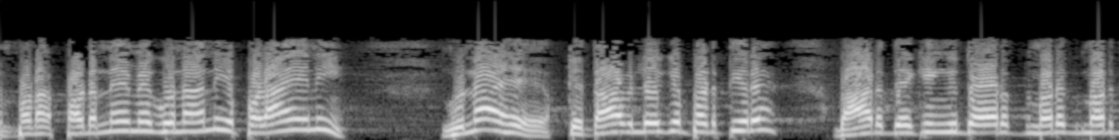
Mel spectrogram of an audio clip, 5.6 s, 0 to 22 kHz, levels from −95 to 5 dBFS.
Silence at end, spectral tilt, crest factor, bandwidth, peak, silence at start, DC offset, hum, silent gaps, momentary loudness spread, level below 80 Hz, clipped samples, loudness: 0 s; -3.5 dB/octave; 10 dB; 7.4 kHz; 0 dBFS; 0 s; under 0.1%; none; none; 4 LU; -50 dBFS; under 0.1%; -11 LUFS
